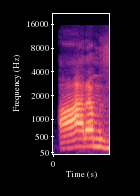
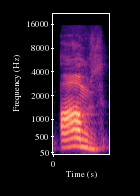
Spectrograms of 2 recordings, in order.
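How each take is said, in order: First: आर्म्स with the R sounded, "aa-rumz"; R pronounced. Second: आर्म्स as "aamz", R left silent. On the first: Teacher showing students what to avoid, आर्म्स with audible R. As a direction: voice the R in आर्म्स as a wrong example. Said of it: "आर्म्स नहीं". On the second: Teacher modelling it for students, आर्म्स said "aamz" with silent R. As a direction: drop the R in आर्म्स, long open "aa". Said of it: "इसमें आर ना silent". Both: Shown as a demonstration.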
